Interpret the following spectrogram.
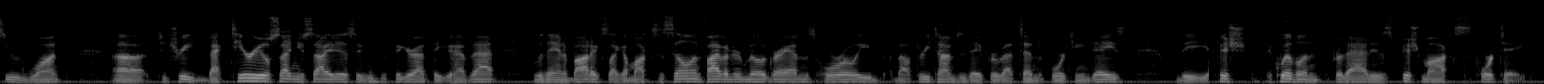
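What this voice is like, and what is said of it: Slightly hoarse voice. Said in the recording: “I'm beginning to get laryngitis myself right now”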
